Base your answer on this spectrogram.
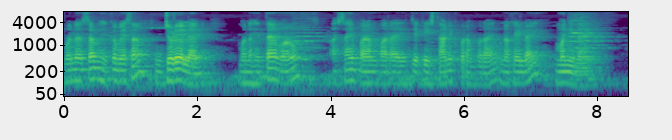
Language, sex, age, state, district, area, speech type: Sindhi, male, 30-45, Gujarat, Junagadh, rural, spontaneous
